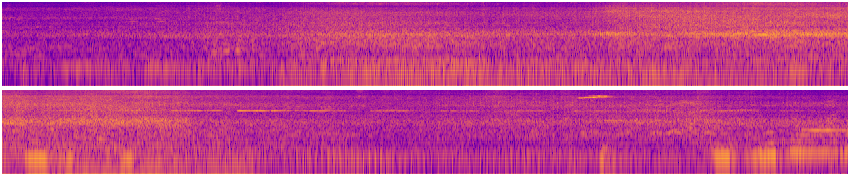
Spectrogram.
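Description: A bus engine running as the bus drives slowly past close by, building up over the first few seconds, loudest about halfway through, then easing off, over the noise of a street crowd.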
